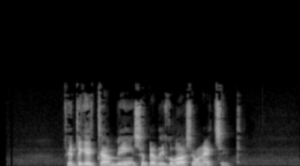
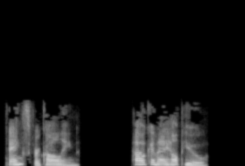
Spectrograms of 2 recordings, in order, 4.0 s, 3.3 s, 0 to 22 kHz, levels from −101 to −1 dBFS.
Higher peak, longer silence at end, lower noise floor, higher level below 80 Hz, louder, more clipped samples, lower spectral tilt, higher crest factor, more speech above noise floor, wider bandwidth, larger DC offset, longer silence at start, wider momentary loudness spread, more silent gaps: about the same, -4 dBFS vs -6 dBFS; first, 0.95 s vs 0.5 s; second, -66 dBFS vs under -90 dBFS; about the same, -62 dBFS vs -62 dBFS; about the same, -23 LUFS vs -21 LUFS; neither; second, -4 dB/octave vs -6 dB/octave; first, 22 dB vs 16 dB; second, 43 dB vs over 70 dB; first, 11 kHz vs 8.8 kHz; neither; first, 0.9 s vs 0.1 s; about the same, 8 LU vs 10 LU; second, none vs 1.07-1.75 s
